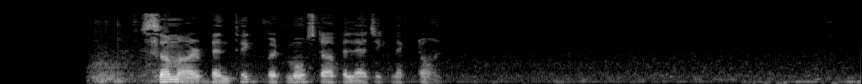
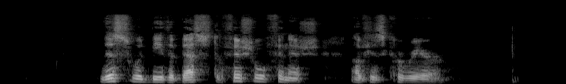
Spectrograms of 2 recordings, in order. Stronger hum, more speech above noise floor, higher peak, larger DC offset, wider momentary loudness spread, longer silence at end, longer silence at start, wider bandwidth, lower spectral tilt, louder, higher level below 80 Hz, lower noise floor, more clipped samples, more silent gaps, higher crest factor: neither; second, 35 dB vs 49 dB; first, 0 dBFS vs -8 dBFS; neither; first, 20 LU vs 11 LU; second, 0 s vs 1.25 s; about the same, 0.9 s vs 1 s; about the same, 11.5 kHz vs 11.5 kHz; first, -5 dB/octave vs -3.5 dB/octave; first, -20 LUFS vs -29 LUFS; first, -50 dBFS vs -74 dBFS; second, -54 dBFS vs -78 dBFS; neither; neither; about the same, 24 dB vs 22 dB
